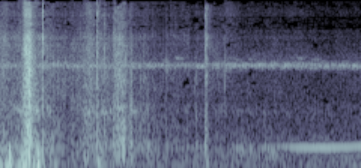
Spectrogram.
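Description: Footsteps pushing through dry leaf litter and brush, with a sharp crackle just after the start and a few twig snaps over the next second and a half. A steady high-pitched insect drone runs underneath.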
